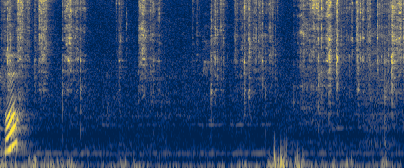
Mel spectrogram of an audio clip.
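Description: Metal spoon stirring juice in a small stainless steel bowl, with faint scrapes and scattered light clinks against the metal, and a soft knock about four seconds in.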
